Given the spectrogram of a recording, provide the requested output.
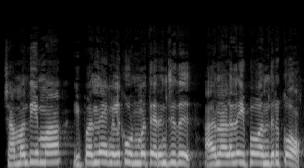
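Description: A man's voice: a little high, level tone, fast, dull audio, lightly acted. A man playing an earnest middle-aged father in a comedy skit, explaining plainly.

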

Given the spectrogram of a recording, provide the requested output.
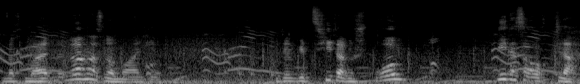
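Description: A man's voice: fairly high pitch, sing-song, normal speed. A man giving casual live commentary as he plays a game on stream. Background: video game music.

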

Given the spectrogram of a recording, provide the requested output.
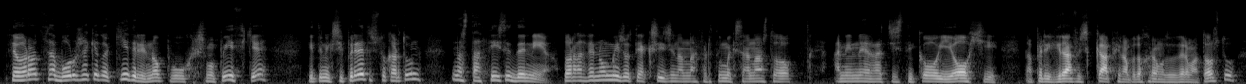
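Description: A man giving opinionated film commentary to viewers, arguing his points in a sarcastic, argumentative way. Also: fairly high pitch.

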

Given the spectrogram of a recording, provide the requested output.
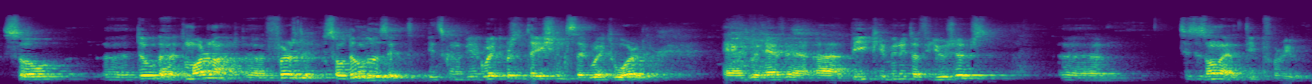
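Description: This is an academic conference talk from a young man from Brazil, his English halting and peppered with fillers and self-corrections. A bit bright in a mid-range voice, he speaks into a handheld mic played through room speakers. A distant camera in the large, dim, echoey lecture hall with its projection screen records it, with slight background noise.

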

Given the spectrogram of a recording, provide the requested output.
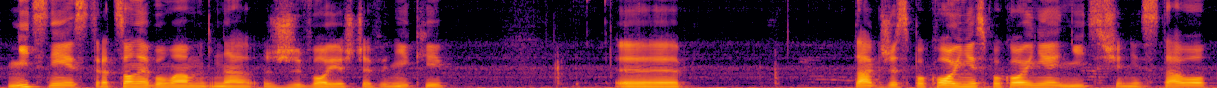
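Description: Excitable man commentating ski jumping. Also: slow pace, long pauses, a little hiss or hum. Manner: bursts into high excited shouts on long jumps; fillers and restarts. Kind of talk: excited sports commentary over a video game.

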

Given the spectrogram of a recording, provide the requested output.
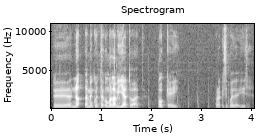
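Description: A man's voice: mid-range voice, very animated, moderate pace, pushed and bright. A young man from Spain commenting on a game he is playing, chatty and exclaiming, muttering while he searches. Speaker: gaming YouTuber. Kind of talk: let's play commentary.

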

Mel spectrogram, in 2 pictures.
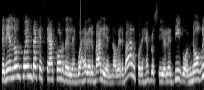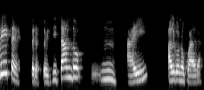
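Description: A woman's voice: on the high side, lively intonation, moderate pace. Woman lecturing over a tinny line. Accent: Canarian Spanish. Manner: acts out warm, sing-song quotes to children. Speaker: speaker giving an online lecture to educators. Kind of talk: online lecture. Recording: tinny phone-like sound.

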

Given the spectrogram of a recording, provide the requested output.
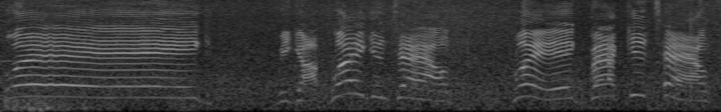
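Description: A man voicing an alarmed middle-aged town crier in a western video game, calling out urgent public warnings in long, loud cries. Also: extremely high pitch, very slow, creaky, heavy background noise, heavily acted.

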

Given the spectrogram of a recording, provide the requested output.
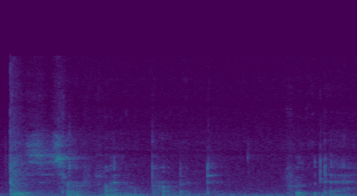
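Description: A man in his thirties doing a whispered role-play as a shopping channel host, soft-spoken, with a slow, deliberate product pitch in a small room. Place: small home room, indoors. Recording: echoey room with clear background noise.

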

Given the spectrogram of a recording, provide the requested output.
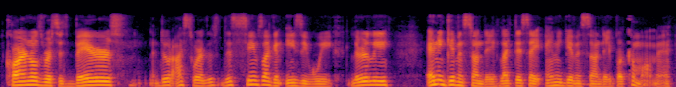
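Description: A man's voice: mid-range voice, lively intonation, brisk. A young man hosting a casual football prediction show, chatty and prone to correcting himself as a fan. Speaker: host. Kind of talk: casual sports prediction talk.

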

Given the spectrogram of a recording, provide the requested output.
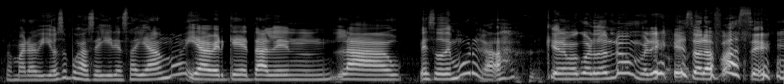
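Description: A woman reporter with a high, bright voice runs a playful interview. She teases her guests and jokes as she goes. Her tone is quick to laugh. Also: animated, clear, resonant tone. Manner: teasing, jokey, laughs often. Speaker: TV reporter interviewing carnival group members.

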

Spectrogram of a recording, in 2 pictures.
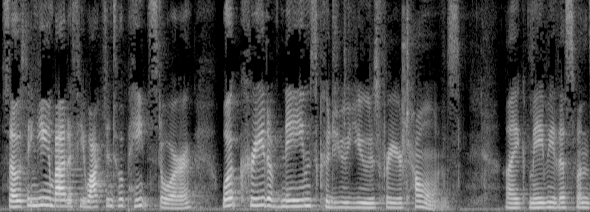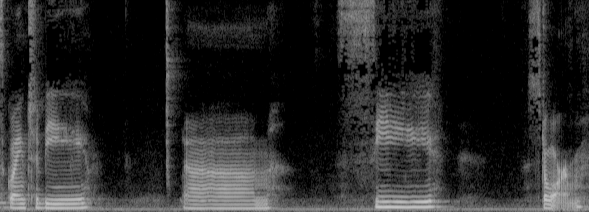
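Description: This art teacher, a woman, has a fairly low, creaky voice with a steady tone and measured pace. Her casual step-by-step demo comes across as reassuring, encouraging and informal.

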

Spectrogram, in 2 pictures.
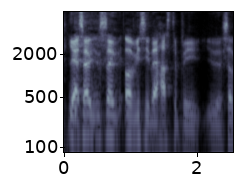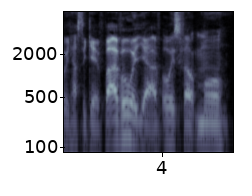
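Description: A man's voice: mid-range voice, fast talker. A man, a lyricist, talking reflectively as a podcast guest and explaining his ideas at length with frequent restarts. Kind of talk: reflective conversational interview.

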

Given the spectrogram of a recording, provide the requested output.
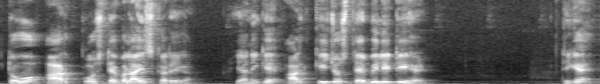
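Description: Gujarati man teaching in a fairly high voice. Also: darkish tone. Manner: explains in Hindi mixed with English terms, checks "clear?". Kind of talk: screen-recorded lecture.

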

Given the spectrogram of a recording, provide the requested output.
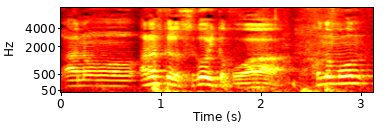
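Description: A man's voice: on the high side, big pitch swings, normal speed, darkish tone, slight background noise. A young man from a comedy duo, opinionated and teasing his partner on a casual radio talk show. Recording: roomy studio echo.

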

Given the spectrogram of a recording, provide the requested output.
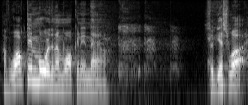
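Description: Male pastor, high voice, preaching in a reverberant church hall, loud then hushed. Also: expressive, unhurried. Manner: swings between loud shouting and low intense talk. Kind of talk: sermon.

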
